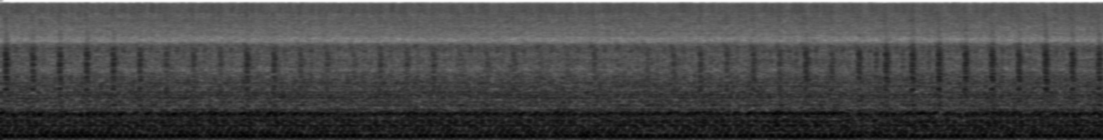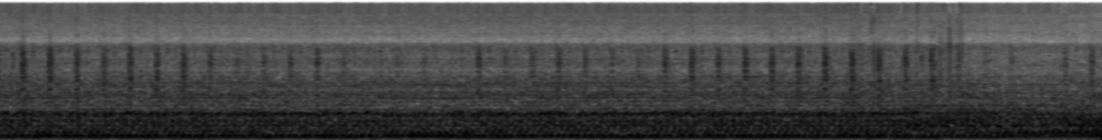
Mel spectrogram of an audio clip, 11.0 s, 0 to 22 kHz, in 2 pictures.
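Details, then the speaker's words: Lada Largus with 1.6 16-valve 129 engine (Priora/Vesta type) after hydraulic lifter replacement, cold start about 3 minutes in: steady ticking knock two or three a second over a loud, raspy idle from a torn exhaust flex pipe; quiet when warm. "Примерно прошло 3 минуты. Все тише, тише. Это еще двигатель громко работает из-за того, что гофра порванная."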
